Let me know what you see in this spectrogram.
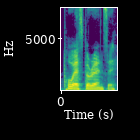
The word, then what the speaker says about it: Por Esperanza: And the song I've chosen is, forgive me on my pronunciation, Por Esperanza? – Por Esperanza. – Yep.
